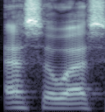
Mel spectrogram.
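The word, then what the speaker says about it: ESOS: and she later launched SOS cosmetics, pronounced SOS, it's spelled E S O S, the world's first patented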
